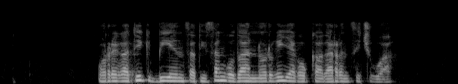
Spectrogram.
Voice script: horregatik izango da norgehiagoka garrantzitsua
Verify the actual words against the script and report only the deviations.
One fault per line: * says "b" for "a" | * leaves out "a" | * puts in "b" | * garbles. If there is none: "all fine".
* puts in "bientzat"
